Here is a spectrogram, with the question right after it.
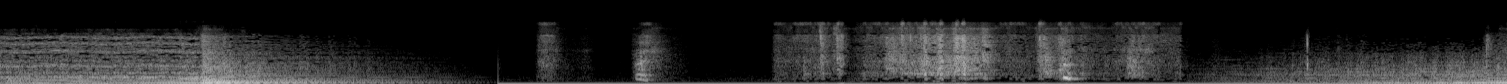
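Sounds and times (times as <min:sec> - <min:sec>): scary music: 0:00.0 - 0:04.7, 0:11.8 - 0:15.0
steady hiss: 0:05.3 - 0:06.8, 0:07.7 - 0:11.8.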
